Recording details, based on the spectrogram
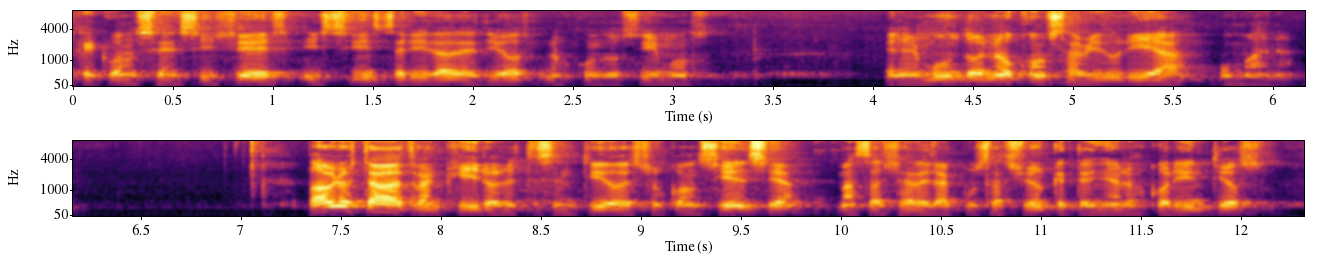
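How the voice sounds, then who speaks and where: A man with a Rioplatense Spanish accent preaching a sermon in church, conversational, with little acted asides. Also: lowish voice. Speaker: pastor.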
